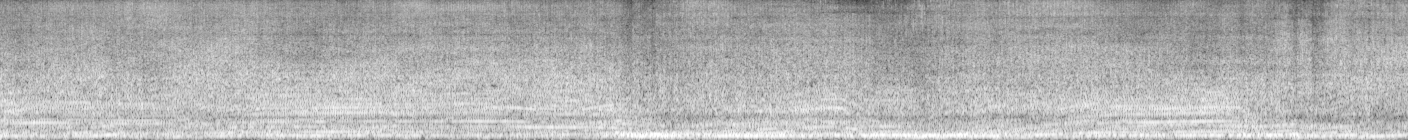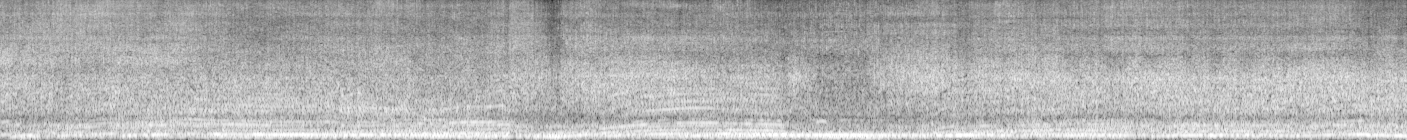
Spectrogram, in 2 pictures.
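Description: Engines of several full-size demolition derby cars revving hard, their pitch rising and falling over and over, loud and continuous.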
